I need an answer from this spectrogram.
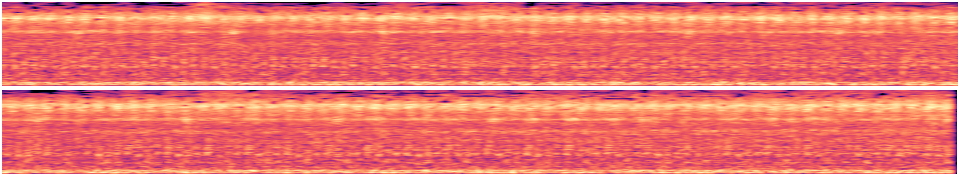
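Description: Vehicle engine idling steadily, heard from inside the cabin while stopped in traffic.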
